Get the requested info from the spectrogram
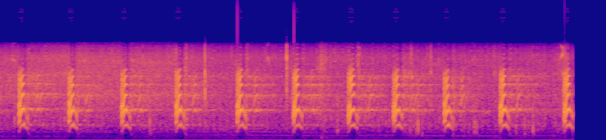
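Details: Wonder, a blind Labrador Retriever, romps wildly in winter snow, letting out about eleven sharp, resonant barks, spaced evenly just under a second apart, over a low steady background hiss.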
